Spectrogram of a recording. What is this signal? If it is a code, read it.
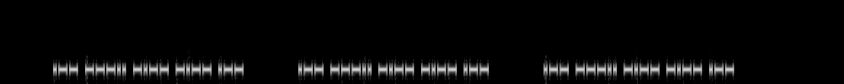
Morse code, heard as a keyed tone, about 43 wpm, 700 Hz. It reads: W8YYW W8YYW W8YYW
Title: USA Call Signs - 5 Characters - Repeated 3x - 45wpm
